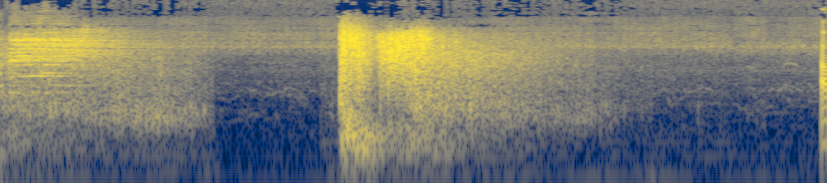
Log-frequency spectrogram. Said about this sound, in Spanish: Otra bala impacta cerca de él. Descubre al soldado que dispara con pulso tembloroso.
